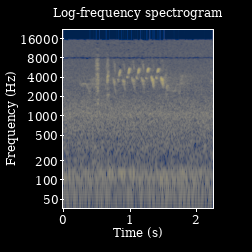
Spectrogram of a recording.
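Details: House wren singing near its summer nest in a ceramic birdhouse outside a cabin: a bubbly sequence of quick high notes in rhythmic pairs over a soft rumble.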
